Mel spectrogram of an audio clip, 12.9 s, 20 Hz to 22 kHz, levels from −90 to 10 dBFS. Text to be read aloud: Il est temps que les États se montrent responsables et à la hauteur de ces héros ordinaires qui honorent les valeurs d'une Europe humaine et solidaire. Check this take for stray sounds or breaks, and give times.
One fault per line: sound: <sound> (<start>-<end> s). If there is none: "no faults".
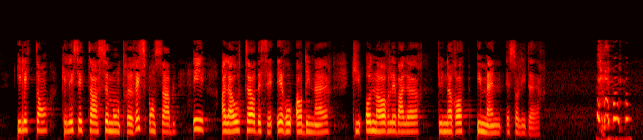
sound: laugh (11.9-12.7 s)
